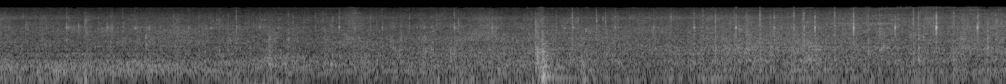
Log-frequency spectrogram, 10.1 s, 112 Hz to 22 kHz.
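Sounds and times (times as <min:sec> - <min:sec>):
wheels ticking over rail joints: 0:00.0 - 0:10.0
model train motor rumble and hiss: 0:03.2 - 0:10.0.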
